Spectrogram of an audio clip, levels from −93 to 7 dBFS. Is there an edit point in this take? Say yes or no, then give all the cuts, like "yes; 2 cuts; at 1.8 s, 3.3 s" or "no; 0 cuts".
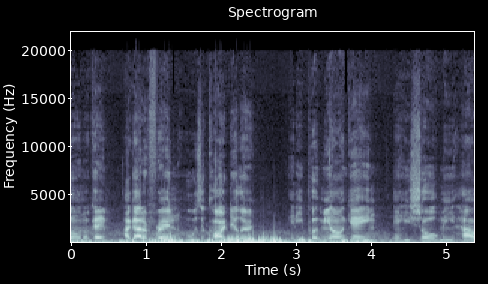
no; 0 cuts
